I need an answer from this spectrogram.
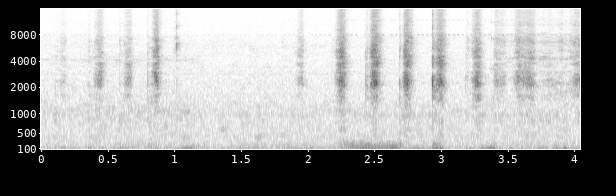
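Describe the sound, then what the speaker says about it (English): A fingertip rubs medium around a paper Christmas collage tag, making faint, soft scratchy strokes in short repeated bursts that grow a little louder toward the end. "just use your finger and kind of rub it around"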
